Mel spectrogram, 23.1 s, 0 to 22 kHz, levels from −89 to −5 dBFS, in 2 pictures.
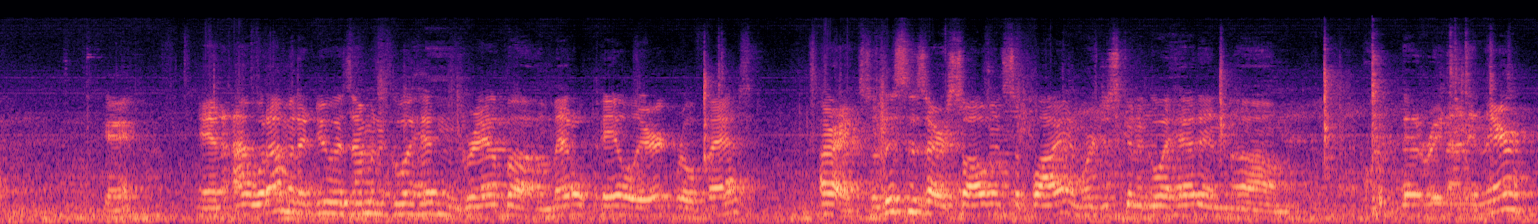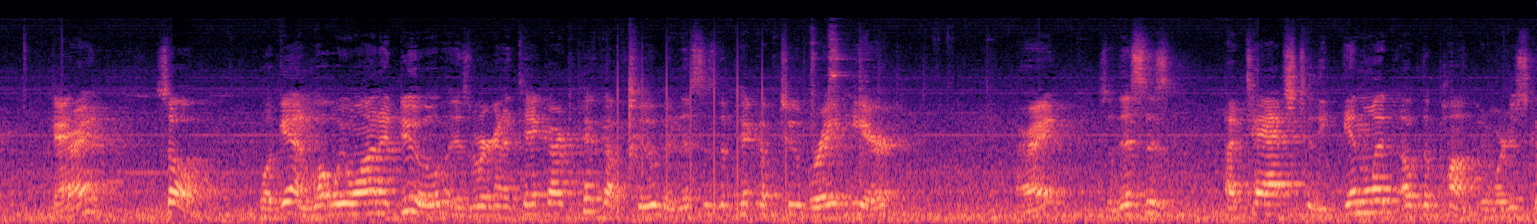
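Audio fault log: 16.18–17.45 s: train of clicks. A run of about seven near-identical sharp pulses arrives at a steady 5.55 clicks per second, heard as regular ticking laid over the sound rather than as part of it. The peaks stand roughly 15 dB above the surrounding signal. The matching shape and even spacing point to a repeating external disturbance, likely interference from nearby equipment or a faulty connection or power supply injecting pulses into the path.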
